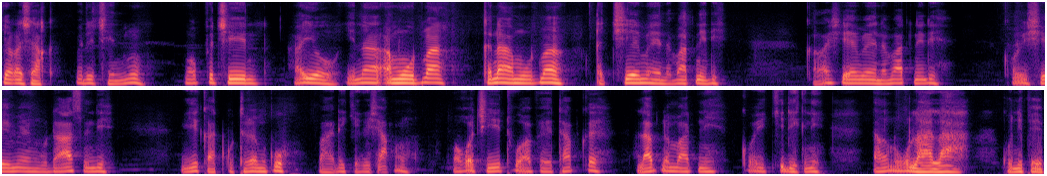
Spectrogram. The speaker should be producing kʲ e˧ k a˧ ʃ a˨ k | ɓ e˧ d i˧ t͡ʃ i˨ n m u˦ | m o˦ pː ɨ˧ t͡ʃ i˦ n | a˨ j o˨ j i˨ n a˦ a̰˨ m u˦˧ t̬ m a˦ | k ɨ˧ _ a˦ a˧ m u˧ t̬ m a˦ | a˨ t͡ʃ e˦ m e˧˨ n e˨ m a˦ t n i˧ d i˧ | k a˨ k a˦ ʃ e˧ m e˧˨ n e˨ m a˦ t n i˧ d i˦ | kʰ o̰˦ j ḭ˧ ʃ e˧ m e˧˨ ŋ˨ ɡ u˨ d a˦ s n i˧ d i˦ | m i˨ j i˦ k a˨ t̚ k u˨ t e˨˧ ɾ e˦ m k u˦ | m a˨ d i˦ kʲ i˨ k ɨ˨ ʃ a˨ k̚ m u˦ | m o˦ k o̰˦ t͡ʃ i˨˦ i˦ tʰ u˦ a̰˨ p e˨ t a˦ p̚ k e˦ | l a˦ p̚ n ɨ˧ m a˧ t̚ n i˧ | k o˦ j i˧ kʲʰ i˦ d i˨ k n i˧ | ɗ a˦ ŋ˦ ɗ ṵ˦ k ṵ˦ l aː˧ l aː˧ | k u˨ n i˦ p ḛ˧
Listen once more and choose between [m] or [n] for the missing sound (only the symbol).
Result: n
